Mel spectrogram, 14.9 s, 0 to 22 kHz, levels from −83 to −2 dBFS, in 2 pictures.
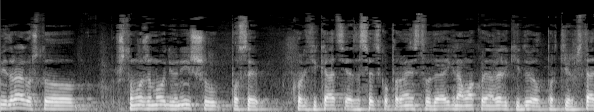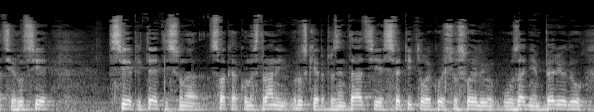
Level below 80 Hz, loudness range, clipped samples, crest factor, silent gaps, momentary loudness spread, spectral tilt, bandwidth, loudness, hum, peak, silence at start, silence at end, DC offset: -44 dBFS; 2 LU; under 0.1%; 16 dB; none; 5 LU; -6 dB/octave; 13 kHz; -16 LUFS; none; 0 dBFS; 0 s; 0 s; under 0.1%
